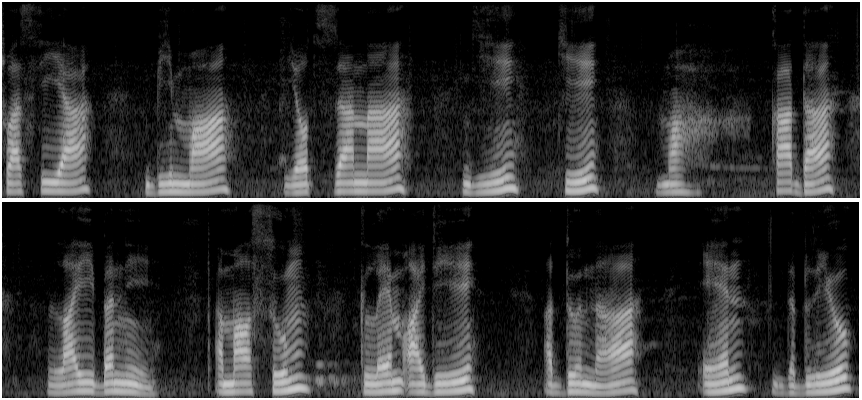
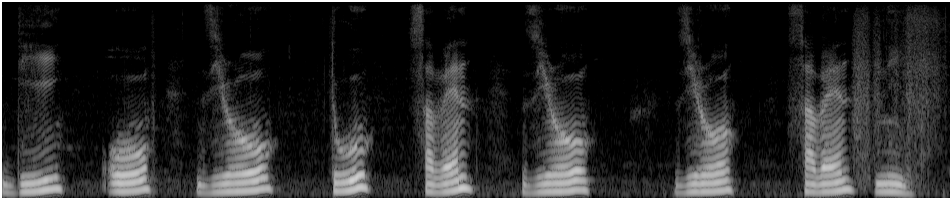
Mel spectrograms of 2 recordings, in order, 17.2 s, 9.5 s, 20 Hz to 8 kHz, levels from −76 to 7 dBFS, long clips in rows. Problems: none marked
